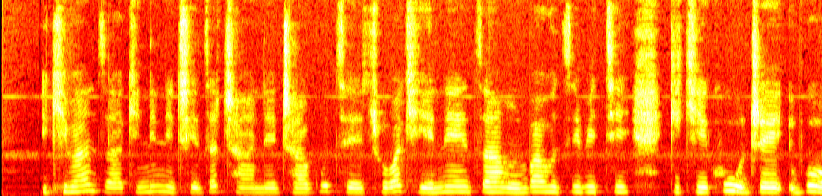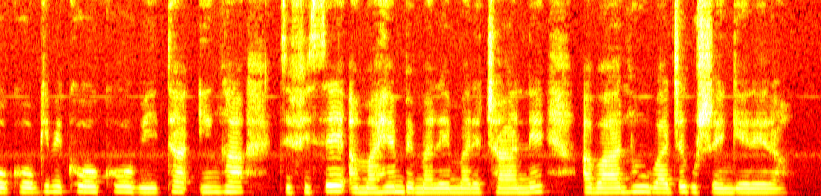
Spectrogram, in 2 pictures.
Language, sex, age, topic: Rundi, female, 18-24, agriculture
